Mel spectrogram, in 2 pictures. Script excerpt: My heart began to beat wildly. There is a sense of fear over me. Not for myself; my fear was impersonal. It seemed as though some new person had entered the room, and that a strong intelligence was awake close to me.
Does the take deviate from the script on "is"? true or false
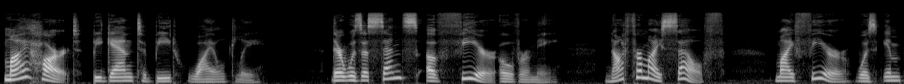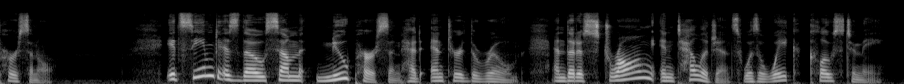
true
